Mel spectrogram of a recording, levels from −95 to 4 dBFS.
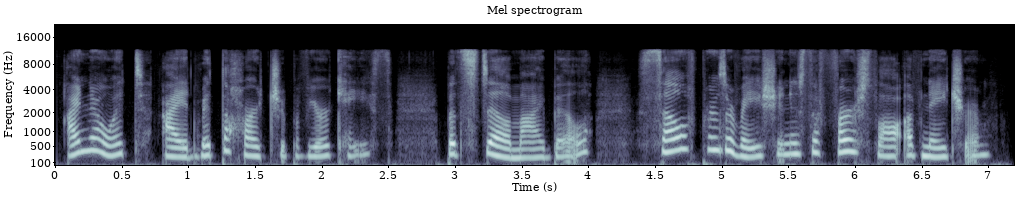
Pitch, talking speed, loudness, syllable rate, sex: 275 Hz, 185 wpm, -18 LUFS, 5.0 syllables/s, female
